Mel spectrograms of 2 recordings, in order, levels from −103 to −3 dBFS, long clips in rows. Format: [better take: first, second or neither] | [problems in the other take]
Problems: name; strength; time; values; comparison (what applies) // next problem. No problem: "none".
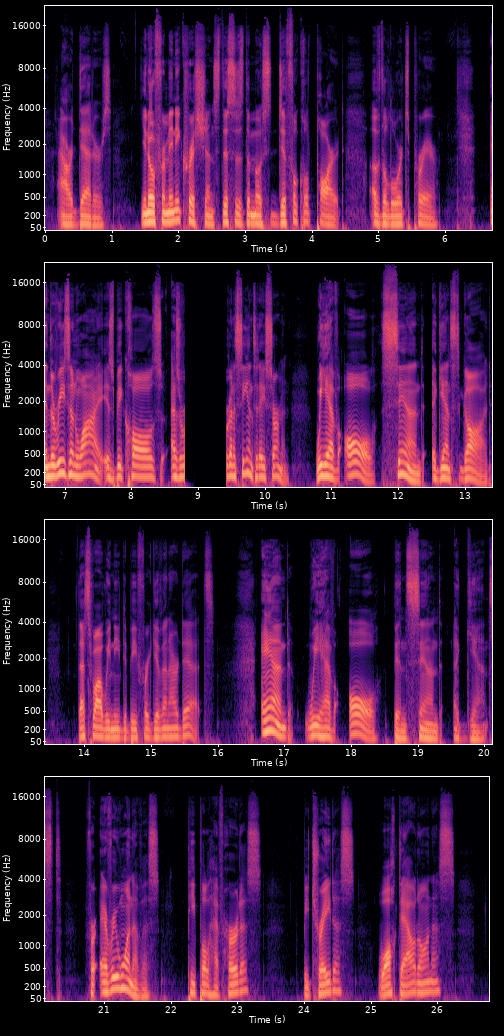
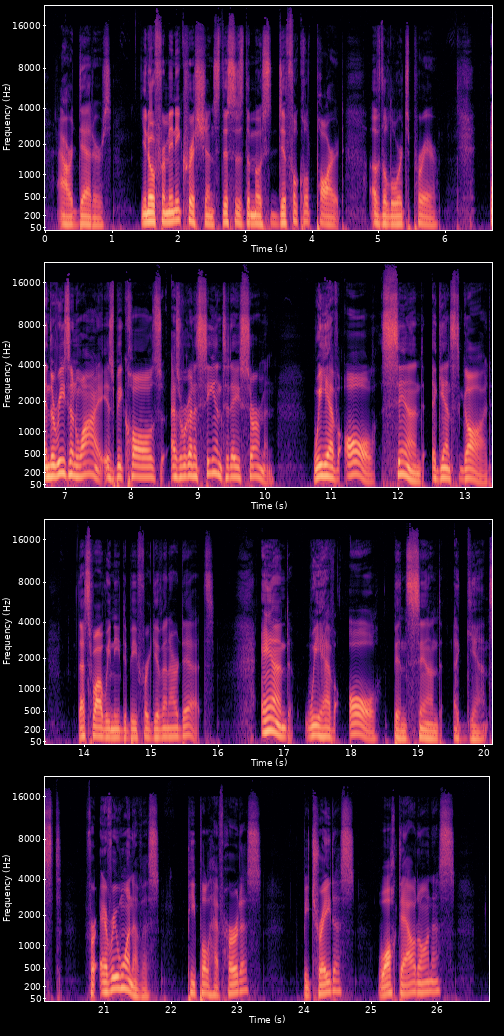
second | audio freezing; at 9 s for 0.5 s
